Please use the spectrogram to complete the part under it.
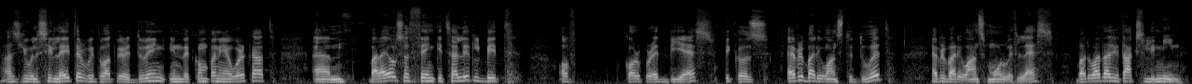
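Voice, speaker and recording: Here a Greek-accented keynote speaker in his 30s talks conversationally and wryly, poking fun at himself and often restarting his sentences. His medium-pitched voice moves fairly fast, and the close-miked sound is dry with no room echo, though he's standing in an empty indoor room at a conference keynote.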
